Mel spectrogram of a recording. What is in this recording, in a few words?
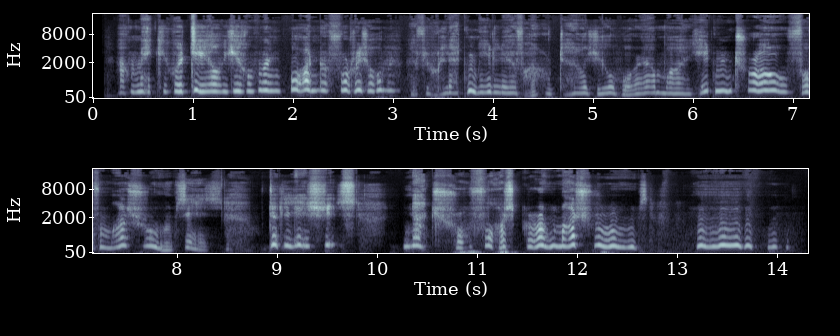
Male Beg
